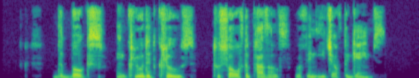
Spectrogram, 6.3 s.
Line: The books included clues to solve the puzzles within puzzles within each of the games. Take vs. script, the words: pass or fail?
fail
